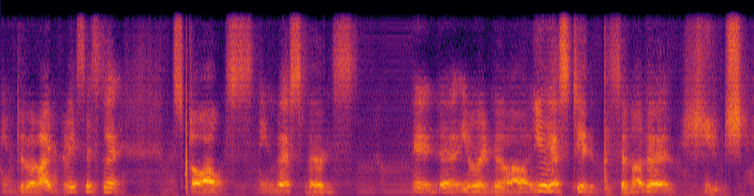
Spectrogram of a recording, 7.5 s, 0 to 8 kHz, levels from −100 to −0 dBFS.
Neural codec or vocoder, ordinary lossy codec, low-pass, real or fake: codec, 16 kHz, 0.5 kbps, FreqCodec, smaller model; none; 7.2 kHz; fake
